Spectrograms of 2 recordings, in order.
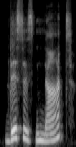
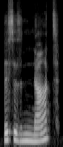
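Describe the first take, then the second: First: First take, each word slowed and spaced out; "This is not" drawn out word by word to make the point; emphatic, slow. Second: Second take, "this is not" spaced out and dropped softer; repeated slower, softer. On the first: Host setting chat rules, slow deliberate emphasis. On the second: Host repeating the rule, slower and softer. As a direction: lean on "is", slow and quieter for the repeat. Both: Real, not acted. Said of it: "and I'm gonna repeat myself".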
